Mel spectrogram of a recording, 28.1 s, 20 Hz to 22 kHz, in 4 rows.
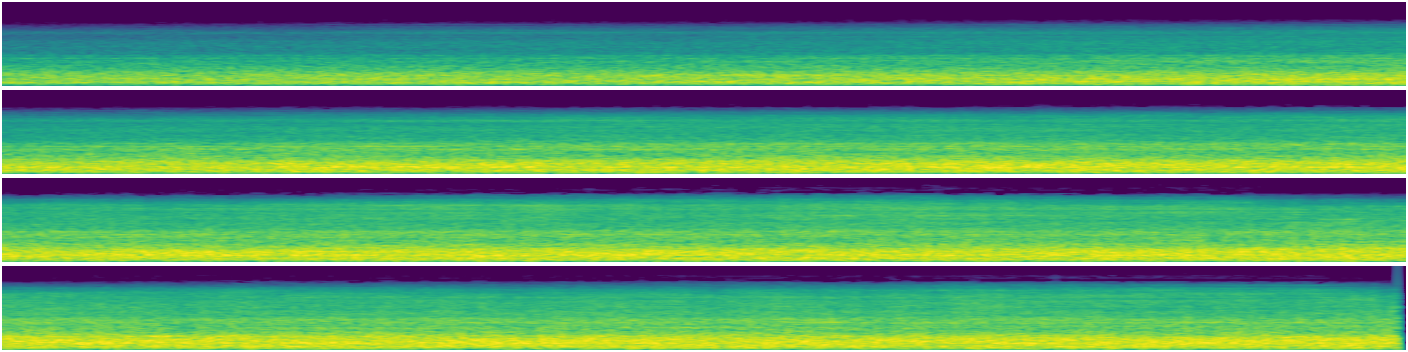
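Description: E7 series Shinkansen train pulling out of the station and gathering speed past the camera: a broad rush of running noise that grows louder over the first ten seconds or so, then holds steady as the long train of cars goes by.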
